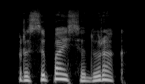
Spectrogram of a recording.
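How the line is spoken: Thin echoing little voice. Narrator (Russian): Тоненький голосок, отдавшийся эхом в ушах Арджуна

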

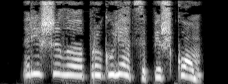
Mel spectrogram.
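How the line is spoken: Confused reply. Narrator (Russian): растерянно отвечаю я, не понимая, с чем связана такая бурная реакция

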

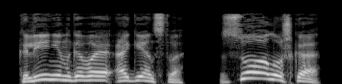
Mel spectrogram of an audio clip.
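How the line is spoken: Shouted in chorus. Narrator (Russian): хором крикнули альтушки вместе с охранником

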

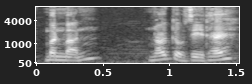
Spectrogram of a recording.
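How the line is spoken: Raised voice. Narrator (Vietnamese): Trác Mộc Cường Ba cao giọng

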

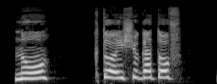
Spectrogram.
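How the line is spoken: Sighing question. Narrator (Russian): вздохнув, поинтересовался Эрик

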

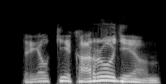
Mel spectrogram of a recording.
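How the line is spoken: Bark. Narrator (Russian): рявкнул Килпеппер

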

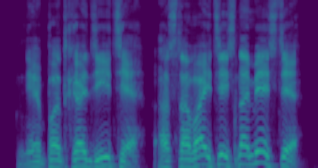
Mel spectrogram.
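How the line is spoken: Shout. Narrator (Russian): крикнул

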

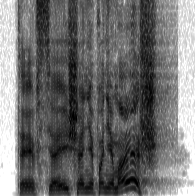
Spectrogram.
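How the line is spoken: Angry shout. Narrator (Russian): зло выкрикнул голос Фибрицио

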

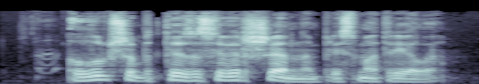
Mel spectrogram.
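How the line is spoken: Plain. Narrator (Russian): сказала Альтия

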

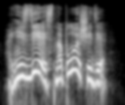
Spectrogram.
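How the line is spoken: Shout. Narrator (Russian): выкрикнул кто-то

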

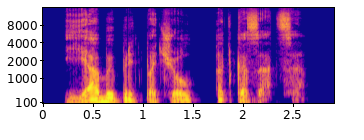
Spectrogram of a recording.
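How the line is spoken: Very quiet, clear voice. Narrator (Russian): ответил необыкновенно тихим, ясным голосом

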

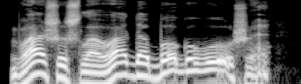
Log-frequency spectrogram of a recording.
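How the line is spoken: Grumbling under breath. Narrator (Russian): проворчал себе под нос Левицкий

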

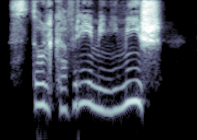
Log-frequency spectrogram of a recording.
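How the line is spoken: Whisper. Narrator (Russian): прошептала Оксана

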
